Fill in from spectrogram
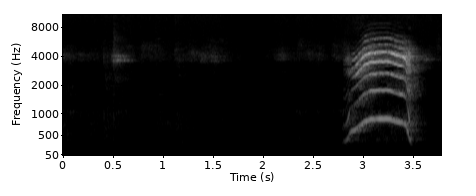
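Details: Rose-ringed parakeet kept as a pet and taught to say names, uttering a single arched, nasal call near the end after faint background noises.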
